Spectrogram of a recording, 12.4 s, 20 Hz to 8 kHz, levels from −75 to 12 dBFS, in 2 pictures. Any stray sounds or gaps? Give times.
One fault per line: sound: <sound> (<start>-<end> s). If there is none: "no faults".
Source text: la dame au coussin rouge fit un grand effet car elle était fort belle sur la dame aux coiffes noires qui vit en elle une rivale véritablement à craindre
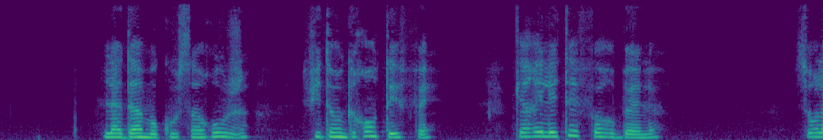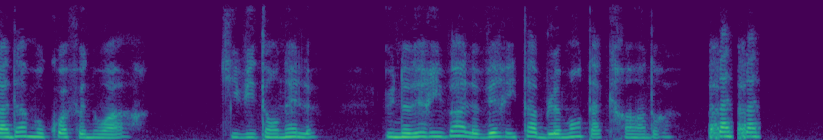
sound: laugh (11.5-11.9 s)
